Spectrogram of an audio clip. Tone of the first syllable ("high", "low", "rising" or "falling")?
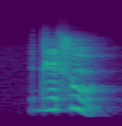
high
